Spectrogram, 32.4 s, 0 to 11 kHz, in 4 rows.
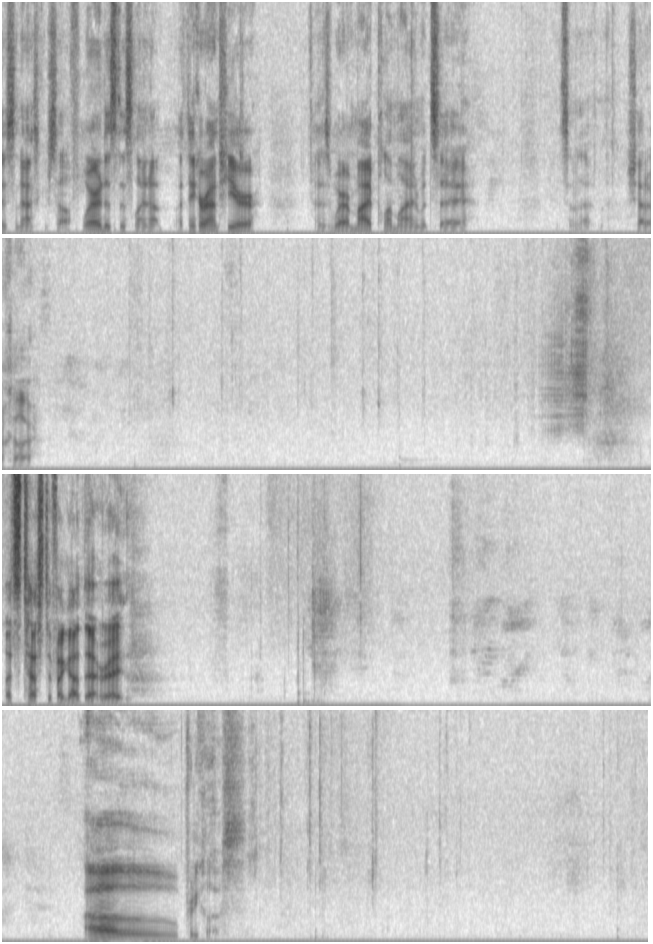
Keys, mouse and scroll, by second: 3.8 alt+click, 5.1 click, 5.7 alt+click, 7.5 alt+click, 9.8 click, 11.1 alt+click, 12.9 ], 14.8 click, 18.7 click, 19.6 click, 20.8 click, 25.6 click, 27.6 click, 29.9 alt+click, 31.7 click, 32.3 /.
